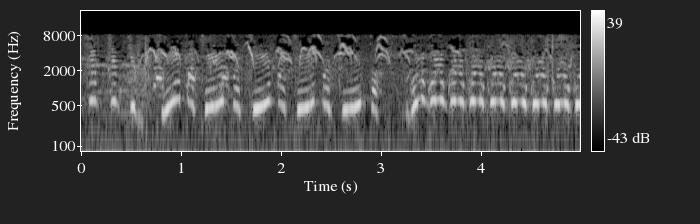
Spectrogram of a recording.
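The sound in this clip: A 64-year-old village woman calls her chicks to feed them, with many short, high-pitched, sing-song calls in a quick run, then a longer trilling stretch of rapid repeated notes, loud and unaccompanied.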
